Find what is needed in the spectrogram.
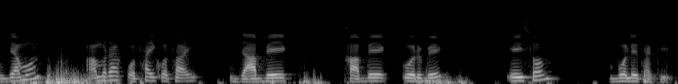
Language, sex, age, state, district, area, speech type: Bengali, male, 18-30, West Bengal, Purba Medinipur, rural, spontaneous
